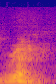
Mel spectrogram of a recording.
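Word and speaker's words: 人: Our next character is run. Run is second tone and it means person.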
